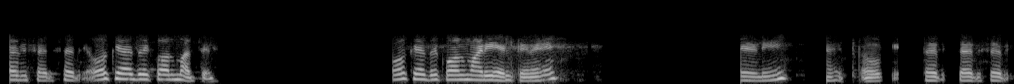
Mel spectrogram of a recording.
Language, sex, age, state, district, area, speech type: Kannada, female, 60+, Karnataka, Udupi, rural, conversation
